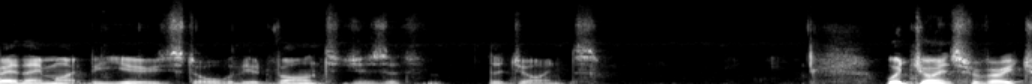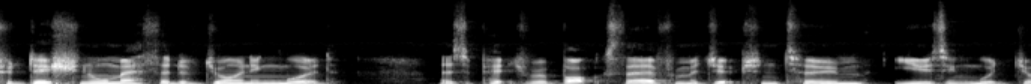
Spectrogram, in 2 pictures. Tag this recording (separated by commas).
Speech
